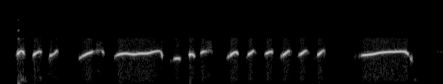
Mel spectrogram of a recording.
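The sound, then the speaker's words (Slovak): A person whistles an imitation of a bird call: a quick run of short, high, clear notes broken by a few longer sustained whistles, loud, with no talking. “a Jastra Belky podobne takto robí. Tak ďakujeme aj za zvukové stvárnenie toho, čo môžeme aktuálne vidieť v prírode”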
